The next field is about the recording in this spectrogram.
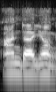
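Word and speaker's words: Ain Dah Yung: And then the following year, I got a job at this place called Anda Young. It's spelled AIN.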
